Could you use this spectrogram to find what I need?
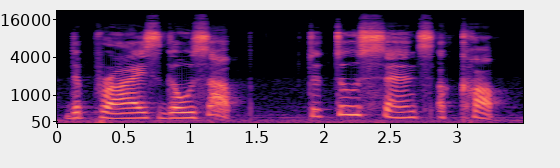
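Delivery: lively, sing-song picture book reading; reading to children. Acted. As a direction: read it brightly to a young child. Picture book read aloud.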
